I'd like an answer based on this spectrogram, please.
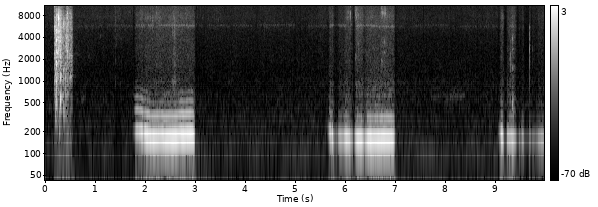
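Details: Ninnie, a big pet cat, asleep and snoring in his bedroom: humming, tonal snores about a second long, each rising slightly in pitch, repeating every three to four seconds with quiet pauses between.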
